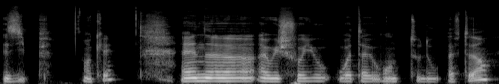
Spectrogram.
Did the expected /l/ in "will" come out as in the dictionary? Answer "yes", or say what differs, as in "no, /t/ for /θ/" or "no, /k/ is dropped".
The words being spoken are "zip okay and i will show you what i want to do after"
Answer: yes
